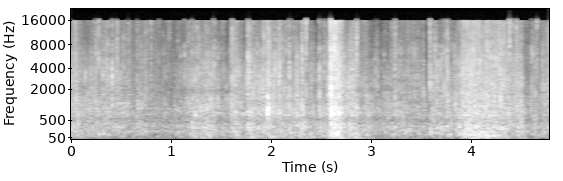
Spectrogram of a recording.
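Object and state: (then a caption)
Plastic mailer bag being crumpled and torn. Fingertips crumple, rub and tear the thin film of a large, flexible white Amazon plastic poly mailer. A steady, bright crinkling runs throughout, with one sharp, louder crackling burst about halfway through before the rustling settles back down.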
